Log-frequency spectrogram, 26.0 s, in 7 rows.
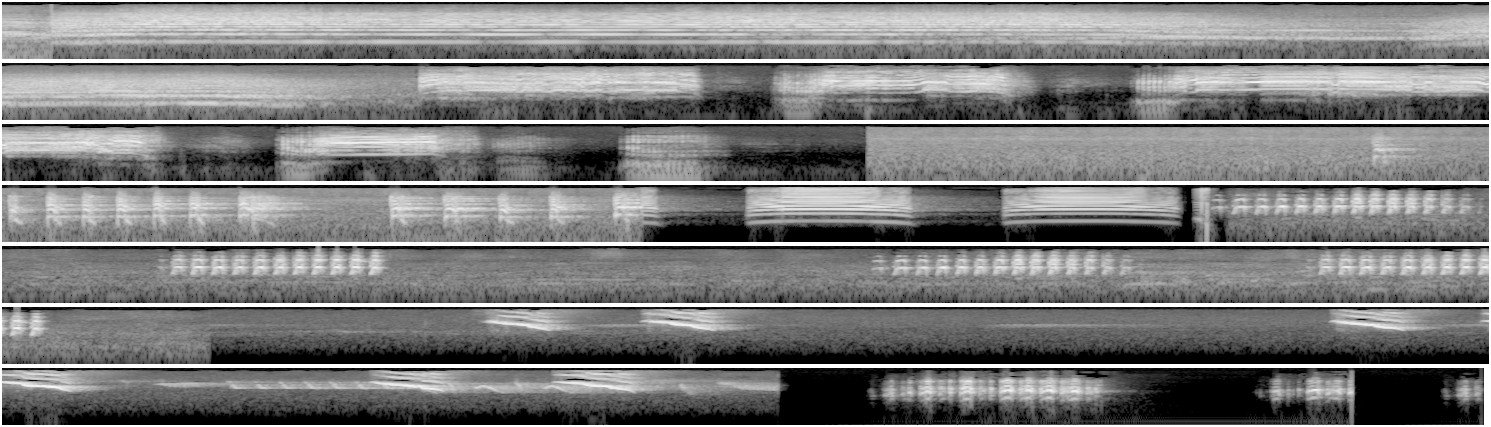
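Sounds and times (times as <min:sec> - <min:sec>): elephant trumpeting: 0:00.0 - 0:08.7.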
